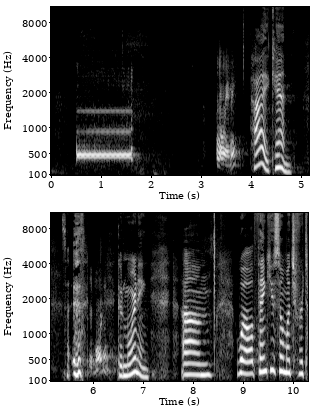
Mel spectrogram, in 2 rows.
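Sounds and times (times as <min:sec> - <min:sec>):
electronic touch-tone telephone tone from one key pressed while dialing: 0:00.5 - 0:01.7
speech: 0:04.0 - 0:10.2.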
